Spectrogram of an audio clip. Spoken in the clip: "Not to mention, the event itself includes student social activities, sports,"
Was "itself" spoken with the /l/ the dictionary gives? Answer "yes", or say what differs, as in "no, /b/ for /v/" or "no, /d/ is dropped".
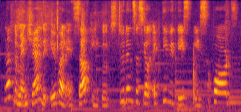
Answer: yes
